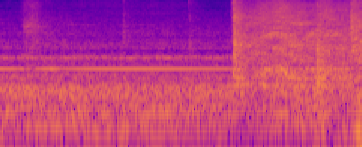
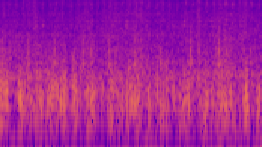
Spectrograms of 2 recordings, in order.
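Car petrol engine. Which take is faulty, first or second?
first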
